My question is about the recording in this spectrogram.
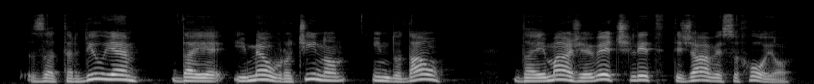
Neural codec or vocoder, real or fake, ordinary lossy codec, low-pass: none; real; none; 10.8 kHz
